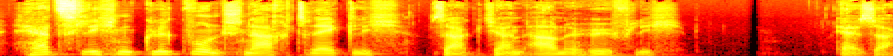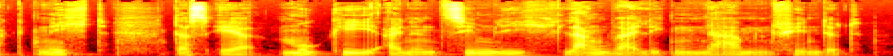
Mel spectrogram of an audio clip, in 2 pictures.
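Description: A narrator reading a children's story aloud in a calm, expressive way. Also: extremely low pitch, unhurried, slightly rough, no room sound, studio quality.

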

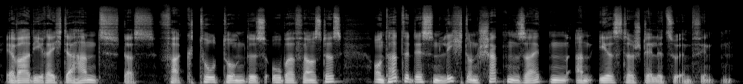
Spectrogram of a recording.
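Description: A man narrating an audiobook in a measured, deliberate reading style. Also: low-pitched, dry recording, studio quality. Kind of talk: scripted narration.

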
